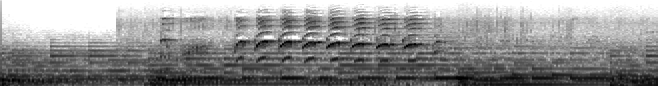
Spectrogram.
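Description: Lineated woodpecker calling a quick series of about eight rising-and-falling notes, about four a second, starting about two seconds in and stopping after about two seconds. Soft ambient background music plays under it throughout.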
